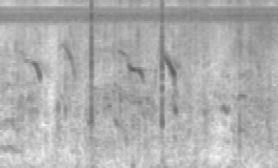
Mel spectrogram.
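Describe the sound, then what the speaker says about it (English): Tiny bantam chickens on a homestead, kept alongside quail, clucking in soft, scattered calls with a couple of sharper chirps, fairly faint and close with no talking. "They're the smallest chickens known to earth."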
